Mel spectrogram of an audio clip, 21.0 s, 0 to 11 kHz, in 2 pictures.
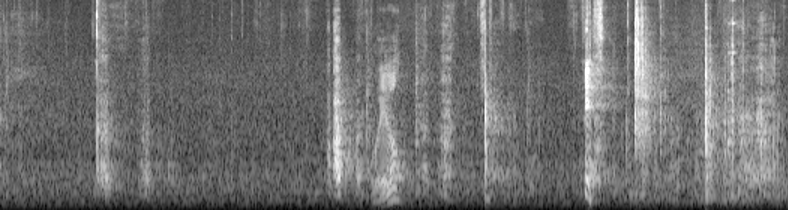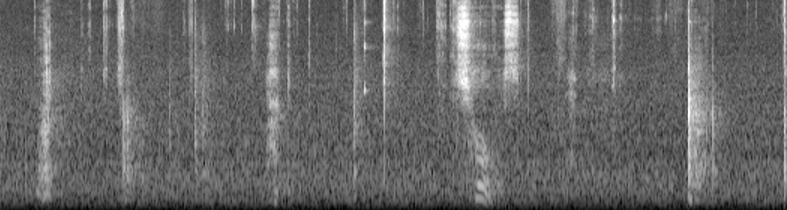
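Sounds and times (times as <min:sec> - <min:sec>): metal tools clicking and scraping: 0:11.6 - 0:12.2, 0:13.0 - 0:19.6.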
